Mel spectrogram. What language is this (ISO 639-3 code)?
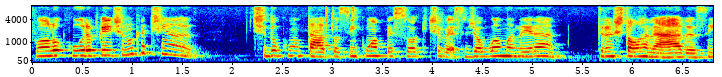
por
